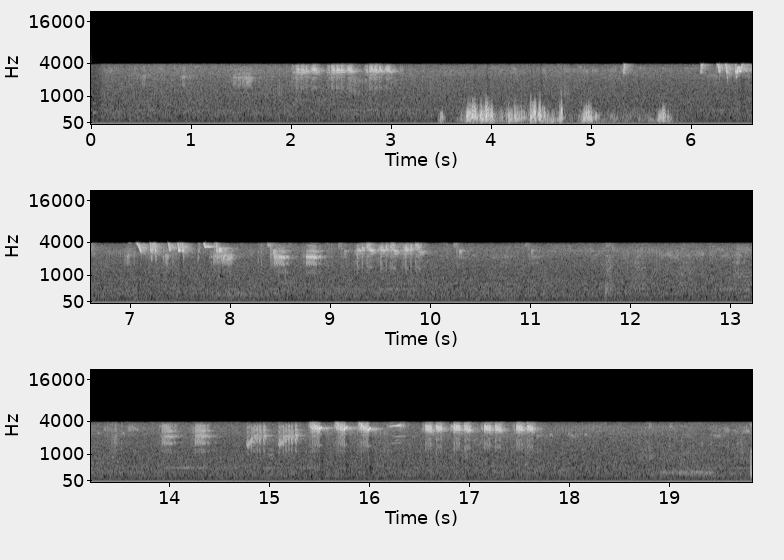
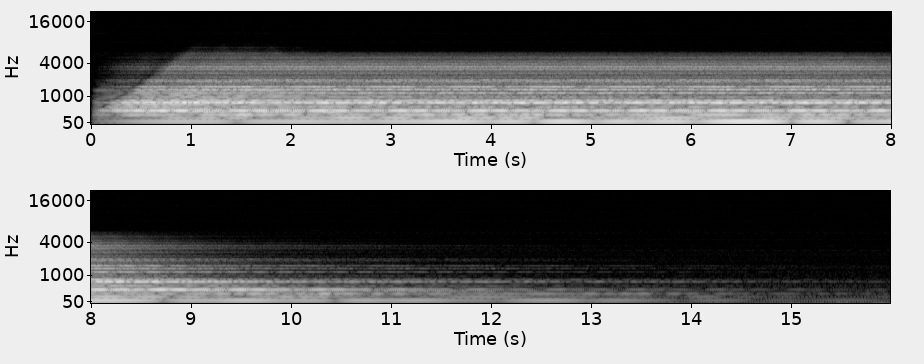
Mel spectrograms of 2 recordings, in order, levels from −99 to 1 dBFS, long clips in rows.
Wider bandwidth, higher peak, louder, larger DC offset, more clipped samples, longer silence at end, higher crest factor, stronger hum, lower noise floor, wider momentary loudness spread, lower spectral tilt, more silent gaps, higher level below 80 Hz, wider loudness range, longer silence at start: second, 4 kHz vs 5.4 kHz; about the same, -2 dBFS vs -2 dBFS; about the same, -17 LUFS vs -16 LUFS; first, 0.4% vs under 0.1%; neither; second, 0 s vs 4.5 s; first, 22 dB vs 16 dB; neither; second, -41 dBFS vs -67 dBFS; first, 22 LU vs 14 LU; second, 0 dB/octave vs -9.5 dB/octave; neither; second, -56 dBFS vs -38 dBFS; about the same, 14 LU vs 15 LU; about the same, 0.1 s vs 0.05 s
